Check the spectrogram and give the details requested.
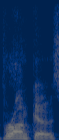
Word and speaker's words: Bronchos: I mean, it's pronounced Broncos. It's just spelled differently for some reason.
